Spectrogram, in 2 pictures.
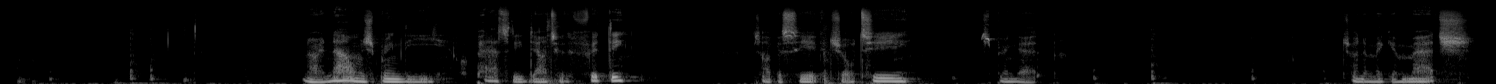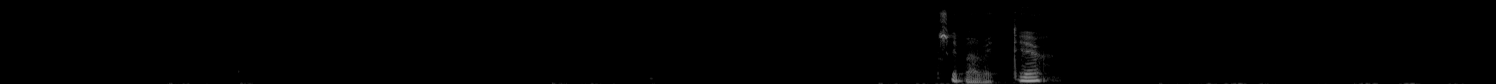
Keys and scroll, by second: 1.0 space, 8.1 ctrl+t.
